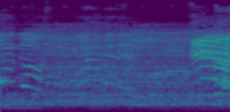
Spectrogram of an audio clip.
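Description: Children's voices: scattered calls and chatter from a group of school students, with no single voice standing out.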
